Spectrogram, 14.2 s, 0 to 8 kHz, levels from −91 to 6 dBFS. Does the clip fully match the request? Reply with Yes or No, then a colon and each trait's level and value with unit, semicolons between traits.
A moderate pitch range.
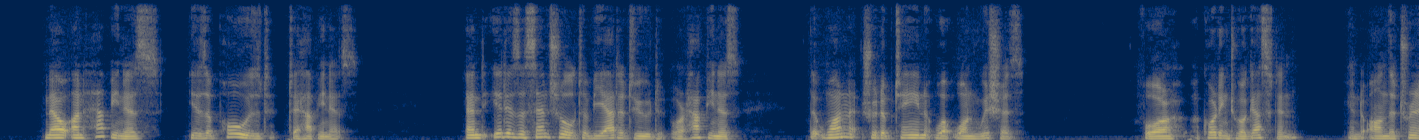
Yes: average, 4.7 semitones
